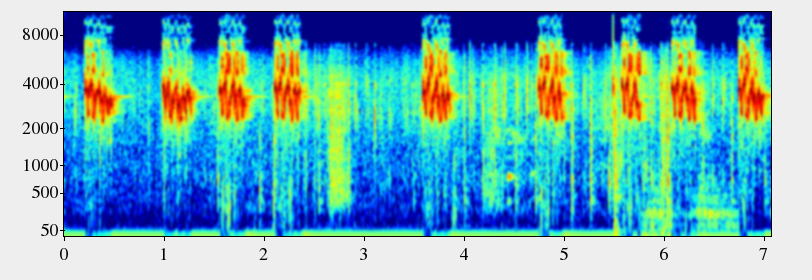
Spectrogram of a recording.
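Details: Budgerigar chick one month old begging while being fed: grating, buzzy squawks in irregular bursts, with faint soft rustling and handling noise between them.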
